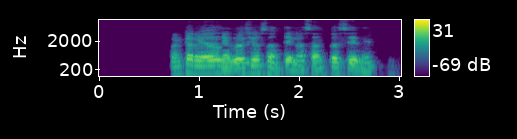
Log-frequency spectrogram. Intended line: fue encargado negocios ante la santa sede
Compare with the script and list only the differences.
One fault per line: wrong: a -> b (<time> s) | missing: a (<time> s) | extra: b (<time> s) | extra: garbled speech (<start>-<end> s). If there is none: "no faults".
no faults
